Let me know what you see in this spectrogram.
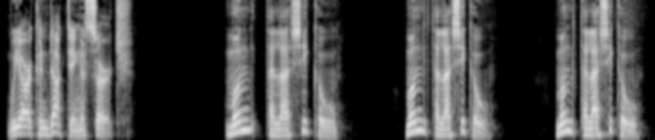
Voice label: Conducting a Search (Pashto); Combat Language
